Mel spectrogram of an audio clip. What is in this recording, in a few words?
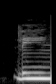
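"lin", Mandarin Chinese pinyin, tone 1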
